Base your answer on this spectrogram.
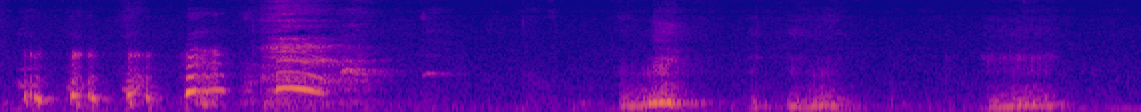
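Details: Playful Giant Schnauzer puppy in a small room: several sharp, high yips in quick succession, then a longer whine, followed by spaced, low, gravelly growls and huffs.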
